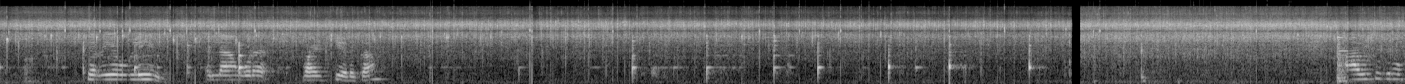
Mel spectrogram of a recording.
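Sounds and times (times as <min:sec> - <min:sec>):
food sizzling in hot oil: 0:00.0 - 0:14.0
wooden spatula tapping pan: 0:01.2 - 0:02.8, 0:06.2 - 0:10.5.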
